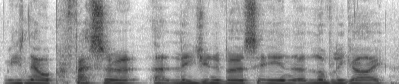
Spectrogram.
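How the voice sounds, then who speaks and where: A man in his fifties from England's East Midlands, a music journalist and author, reminisces casually as an interview guest, telling anecdotes with self-deprecating humor. His medium-pitched voice is monotone and slightly bright, and he talks in rapid-fire bursts.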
